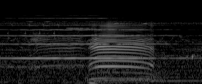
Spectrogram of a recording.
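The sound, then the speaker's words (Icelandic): A single sheep bleats once, a wavering, nasal cry lasting about half a second, over a steady background hiss with no talking. “um leiðu þeir heldu að þeir vissu hvaðan tónlistin og kindajarmið bærist”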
